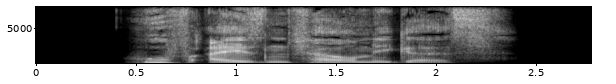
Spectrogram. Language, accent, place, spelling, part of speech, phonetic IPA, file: German, Germany, Berlin, hufeisenförmiges, adjective, [ˈhuːfʔaɪ̯zn̩ˌfœʁmɪɡəs], De-hufeisenförmiges.ogg
- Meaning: strong/mixed nominative/accusative neuter singular of hufeisenförmig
